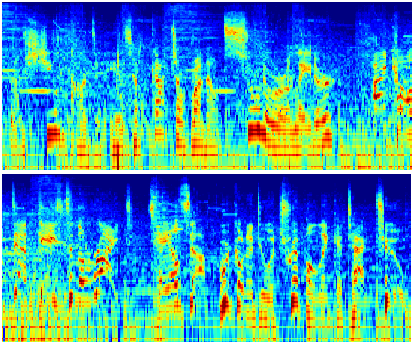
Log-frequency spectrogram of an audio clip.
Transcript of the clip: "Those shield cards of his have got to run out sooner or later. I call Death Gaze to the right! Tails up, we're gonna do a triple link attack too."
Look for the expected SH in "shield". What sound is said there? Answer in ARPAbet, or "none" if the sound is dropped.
SH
